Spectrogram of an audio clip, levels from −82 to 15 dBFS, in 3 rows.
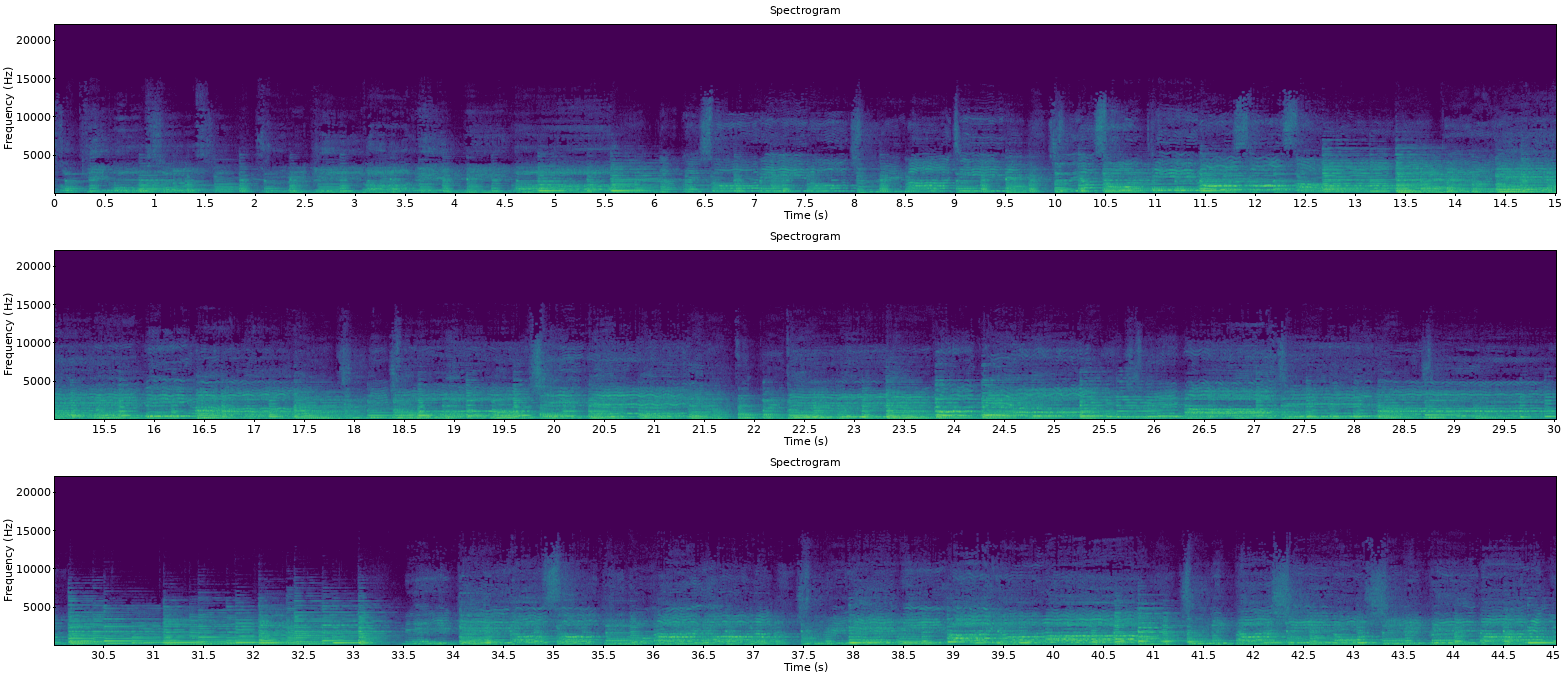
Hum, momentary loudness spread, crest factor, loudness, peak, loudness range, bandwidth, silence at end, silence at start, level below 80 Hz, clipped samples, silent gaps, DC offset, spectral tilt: none; 10 LU; 16 dB; -17 LUFS; 0 dBFS; 7 LU; 12.5 kHz; 0 s; 0 s; -48 dBFS; under 0.1%; none; under 0.1%; -5.5 dB/octave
